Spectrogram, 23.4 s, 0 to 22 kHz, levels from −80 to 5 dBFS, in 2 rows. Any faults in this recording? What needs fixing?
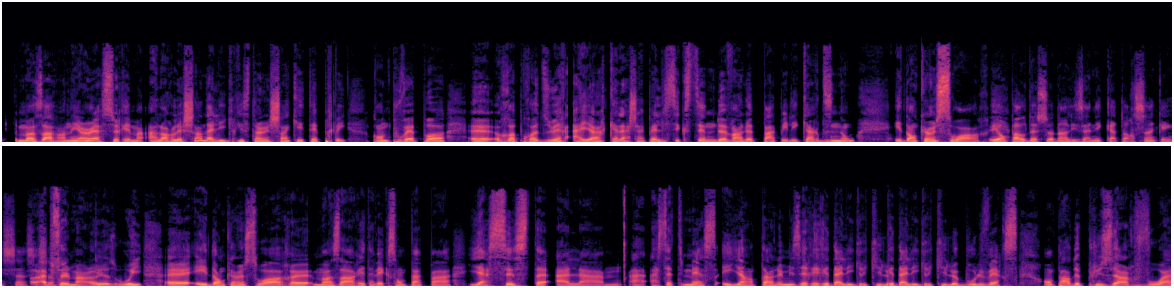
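CD skip at 3.31 s, after "un chant qui était" and before "qu'on ne pouvait pas", and at 20.55 s, after "et il entend le". The laser jumped tracks, so the player muted briefly (around 15 ms, then under 10 ms) and resumed the speech elsewhere on the spiral. Re-rip from a clean disc using an error-correcting, vibration-isolated drive.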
